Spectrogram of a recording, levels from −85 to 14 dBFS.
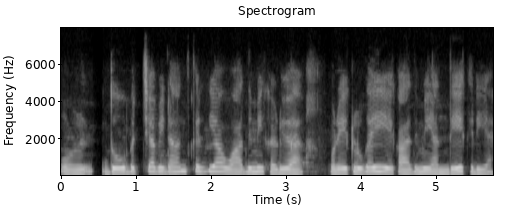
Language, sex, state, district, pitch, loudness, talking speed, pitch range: Marwari, female, Rajasthan, Nagaur, 215 Hz, -14 LUFS, 210 wpm, 200-230 Hz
